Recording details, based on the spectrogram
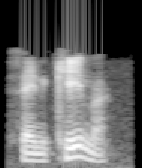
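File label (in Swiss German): "entkimme", Alsatian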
